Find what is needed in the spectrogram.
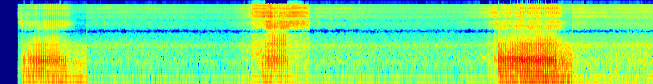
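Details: A sleeping boxer puppy snores like a buzz saw and starts sleep twitches: three loud, rough breathing bursts a few seconds apart over quiet room noise; snoring.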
